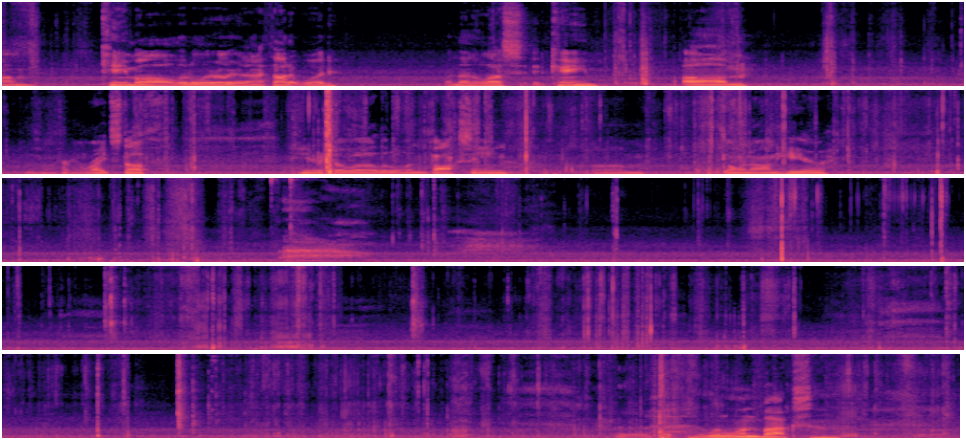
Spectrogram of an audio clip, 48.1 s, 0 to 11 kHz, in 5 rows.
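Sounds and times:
cardboard box rustling: 0:12.5 - 0:21.7.

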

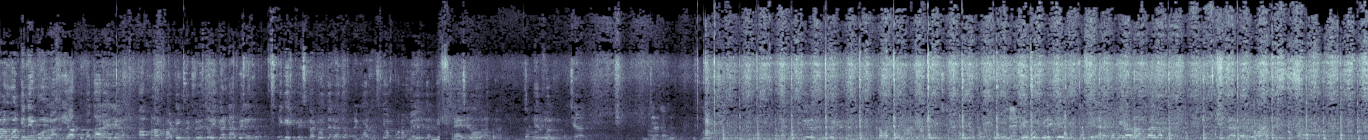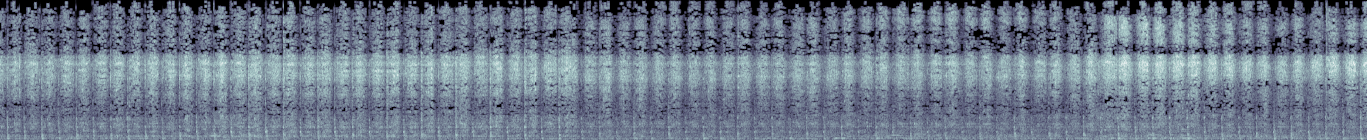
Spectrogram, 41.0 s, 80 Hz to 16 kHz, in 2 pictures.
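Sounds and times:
power hacksaw cutting metal: 0:10.6 - 0:41.0.

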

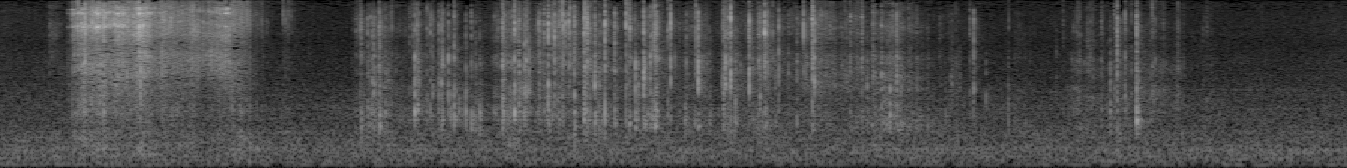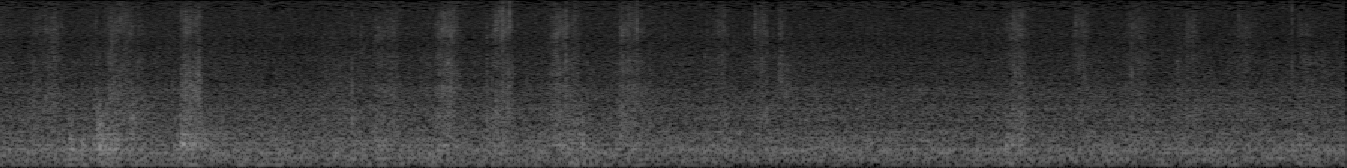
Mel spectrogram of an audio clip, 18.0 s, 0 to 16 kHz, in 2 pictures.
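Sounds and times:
parchment paper crinkling: 0:02.4 - 0:08.0.

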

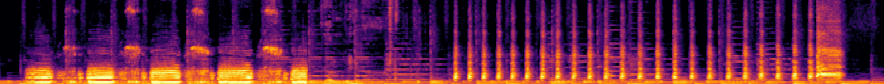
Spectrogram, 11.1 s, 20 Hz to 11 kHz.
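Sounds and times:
background music: 0:00.0 - 0:11.0
hen clucking: 0:00.3 - 0:03.8, 0:05.6 - 0:10.6.

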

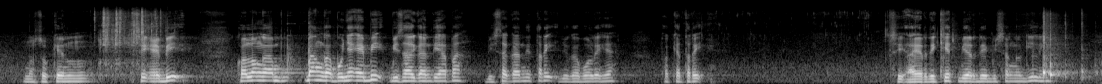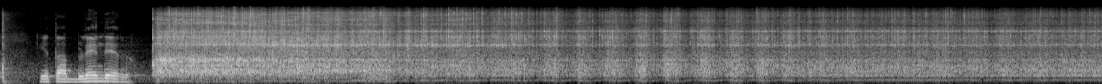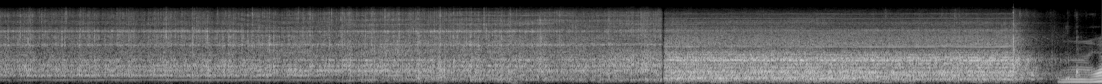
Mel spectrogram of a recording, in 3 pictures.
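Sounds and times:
blender grinding: 0:01.0 - 0:01.5, 0:12.6 - 0:32.6.

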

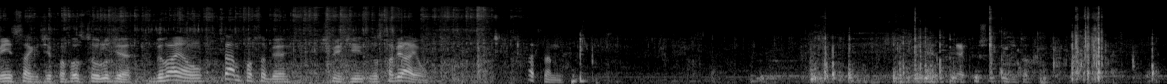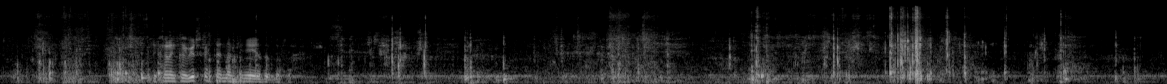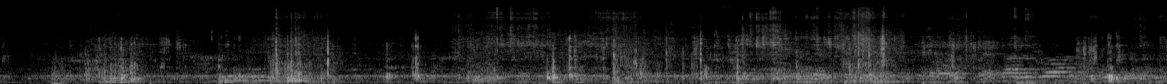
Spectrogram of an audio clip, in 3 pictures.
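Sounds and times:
plastic bag rustling: 0:00.0 - 0:05.4, 0:23.9 - 0:35.0
plastic bottles crinkling and knocking: 0:00.0 - 0:35.0.

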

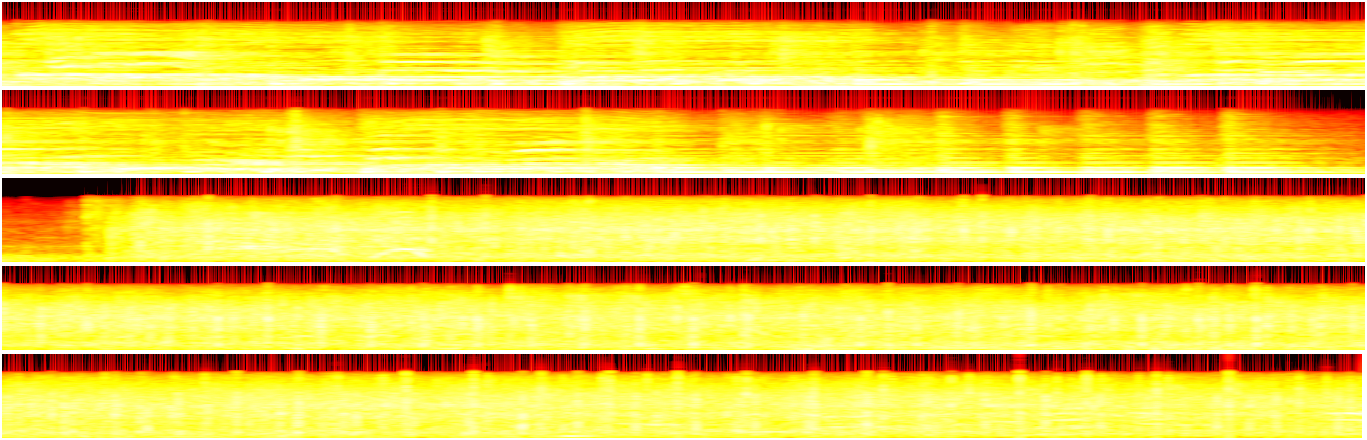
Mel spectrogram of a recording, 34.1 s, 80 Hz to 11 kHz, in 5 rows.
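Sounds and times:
audience applauding: 0:14.0 - 0:34.0.

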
